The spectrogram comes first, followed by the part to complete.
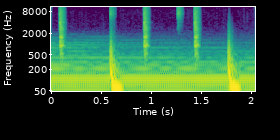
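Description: Hip-hop type beat instrumental in C minor at 89 BPM: a held low bass note with two deep kick hits that slide down in pitch, about half a second in and near the end, and sparse hi-hat ticks.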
